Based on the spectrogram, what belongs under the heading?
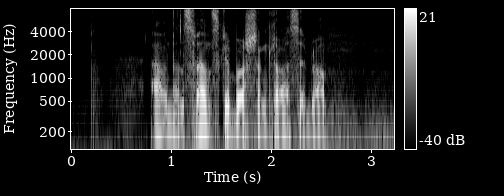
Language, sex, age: Swedish, male, 20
